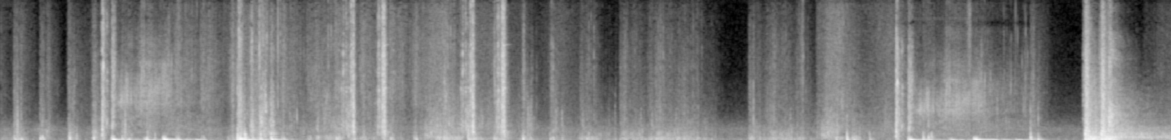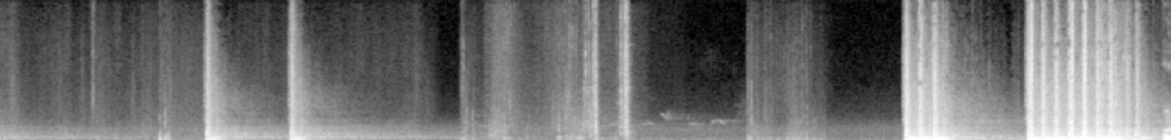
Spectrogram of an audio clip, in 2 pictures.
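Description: Short gunfire bursts in the survival game Rust, loud sharp volleys separated by quieter stretches with footsteps, ending in heavier sustained firing.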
